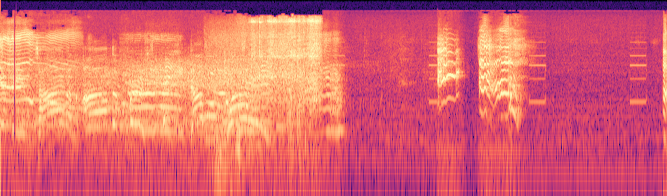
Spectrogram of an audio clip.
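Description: Baseball play-by-play commentary over crowd noise, the crowd swelling into a cheer before everything cuts off about four seconds in. After a pause come two short high-pitched cries.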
